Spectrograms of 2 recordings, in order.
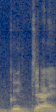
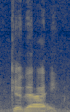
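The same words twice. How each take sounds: First: "good day" with both words fully sounded; two full words. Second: "g'day" squeezed, first vowel nearly gone; shortened g'day. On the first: Listener teaching Sean the proper greeting, "good day" in full. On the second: Host reading out the wrong version, "g'day" contracted. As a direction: run "g'day" together Australian-style. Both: Shown as a demonstration. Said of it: "good day, not g'day".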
